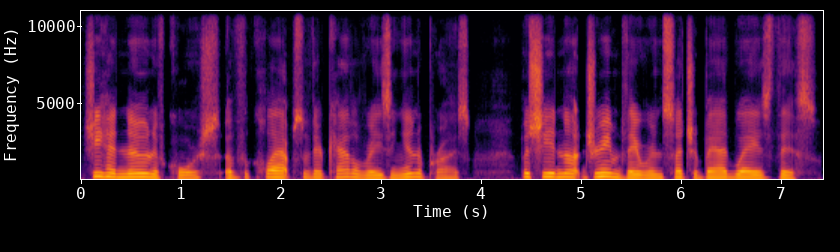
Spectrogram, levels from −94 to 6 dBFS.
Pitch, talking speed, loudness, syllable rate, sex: 200 Hz, 220 wpm, -18 LUFS, 5.5 syllables/s, female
